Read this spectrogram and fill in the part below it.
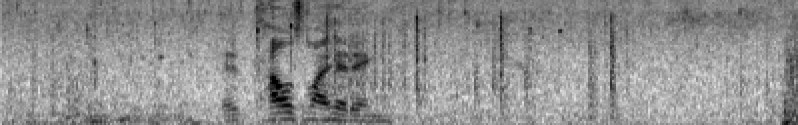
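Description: Thunderstorm at sea in the video game Sea of Thieves, with steady rain hiss and low thunder rumble beneath someone speaking briefly mid-clip.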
